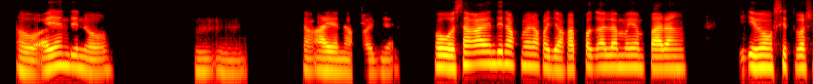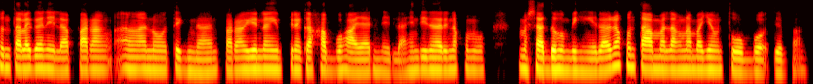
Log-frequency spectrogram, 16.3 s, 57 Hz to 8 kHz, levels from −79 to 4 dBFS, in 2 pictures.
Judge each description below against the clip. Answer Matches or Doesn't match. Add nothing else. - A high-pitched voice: Doesn't match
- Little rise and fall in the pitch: Matches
